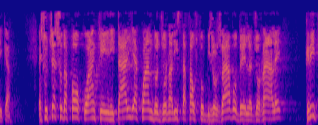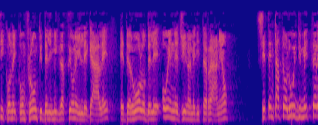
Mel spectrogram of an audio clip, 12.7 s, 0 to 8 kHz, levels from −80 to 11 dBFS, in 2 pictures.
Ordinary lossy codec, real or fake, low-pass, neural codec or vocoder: MP3, 24 kbps; real; 7.2 kHz; none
